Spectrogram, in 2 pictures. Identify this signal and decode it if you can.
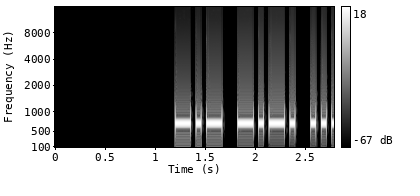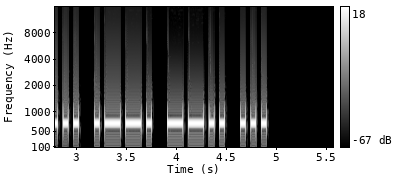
Morse code, heard as a keyed tone, about 23 wpm, 700 Hz. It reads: KC5PZS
